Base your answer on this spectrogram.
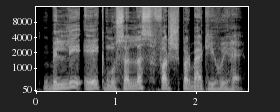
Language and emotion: Urdu, neutral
